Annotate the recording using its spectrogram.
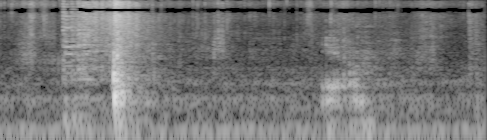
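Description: A single sharp metallic clink about half a second in, a kitchen knife knocking against a hard surface, with quiet handling of raw chicken around it.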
